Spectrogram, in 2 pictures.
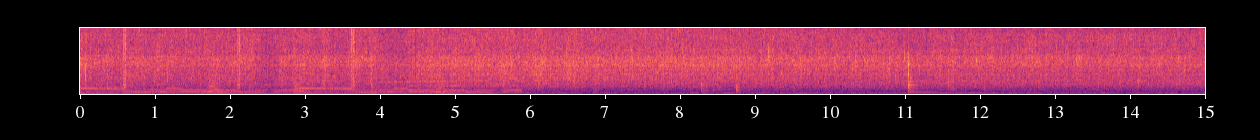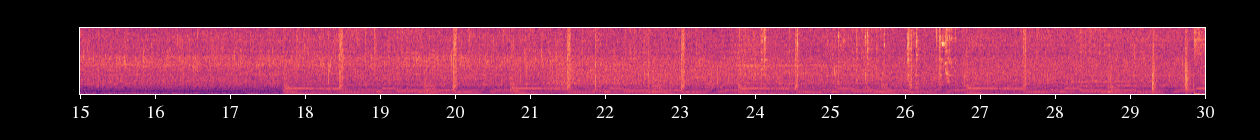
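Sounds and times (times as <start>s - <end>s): background music: 0.0s - 6.0s, 17.7s - 30.0s
food sizzling in oil: 0.0s - 29.9s.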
